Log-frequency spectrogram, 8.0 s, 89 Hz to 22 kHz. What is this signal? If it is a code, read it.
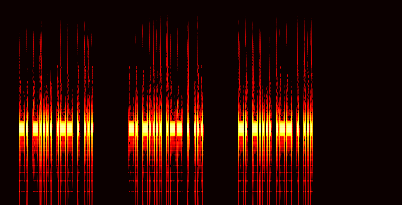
Morse code, heard as a keyed tone, about 34 wpm, 700 Hz. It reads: N6WES N6WES N6WES
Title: USA Call Signs - 5 Characters - Repeated 3x - 35wpm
